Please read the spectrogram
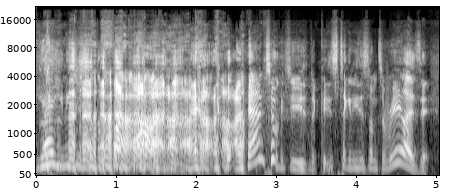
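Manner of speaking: loud, fast, high retort with a laugh; retold snap. Comic snaps back at heckler, loud and fast. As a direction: fire it back at her. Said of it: "And I'm like".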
